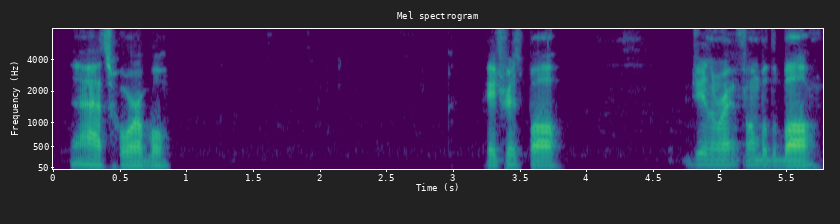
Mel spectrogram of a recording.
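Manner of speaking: ordinary talk, nothing marked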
